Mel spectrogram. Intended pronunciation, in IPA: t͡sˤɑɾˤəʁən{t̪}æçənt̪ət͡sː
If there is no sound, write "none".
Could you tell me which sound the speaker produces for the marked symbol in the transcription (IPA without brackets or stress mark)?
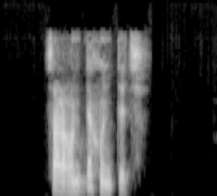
t̪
